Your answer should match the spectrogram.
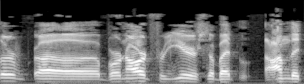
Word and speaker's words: Brainard: When Lael Brainard gets put into place, Jack and I came up with this piece because you say Brainard, that's kind of how you pronounce it, but you look at all you see is brain.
